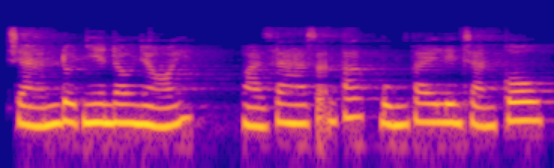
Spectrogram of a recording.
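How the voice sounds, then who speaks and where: Female audiobook narrator, even and smooth; dull lo-fi sound with long reverb. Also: fairly high pitch, normal speed. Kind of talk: scripted narration.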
